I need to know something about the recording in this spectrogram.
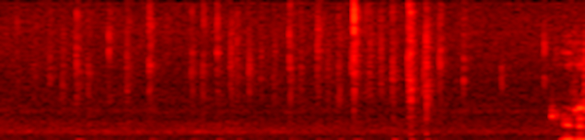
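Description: Keys on a computer keyboard click quickly as someone types.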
